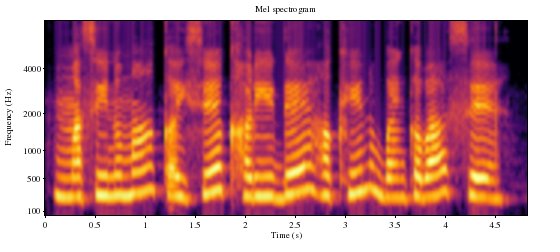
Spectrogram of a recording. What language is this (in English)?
Magahi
